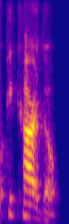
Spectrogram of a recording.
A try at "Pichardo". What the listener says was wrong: Pichardo. the H is not silent.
